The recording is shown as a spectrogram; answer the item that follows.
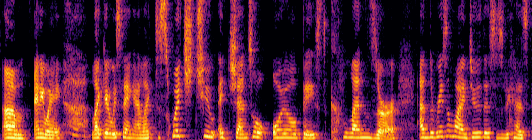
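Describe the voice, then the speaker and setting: This woman is a beauty vlogger from the US, somewhere in her thirties, with a slightly high and somewhat bright voice. She chats loosely through her tutorial, full of fillers and fast self-corrections.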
